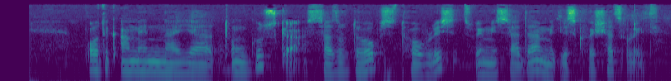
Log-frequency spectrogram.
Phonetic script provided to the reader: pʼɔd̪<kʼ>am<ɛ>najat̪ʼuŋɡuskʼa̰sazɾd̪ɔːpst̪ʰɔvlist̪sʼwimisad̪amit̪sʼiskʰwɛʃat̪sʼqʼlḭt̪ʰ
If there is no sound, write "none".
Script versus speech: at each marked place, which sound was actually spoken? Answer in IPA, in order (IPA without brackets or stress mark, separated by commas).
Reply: kʼ, ɛ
